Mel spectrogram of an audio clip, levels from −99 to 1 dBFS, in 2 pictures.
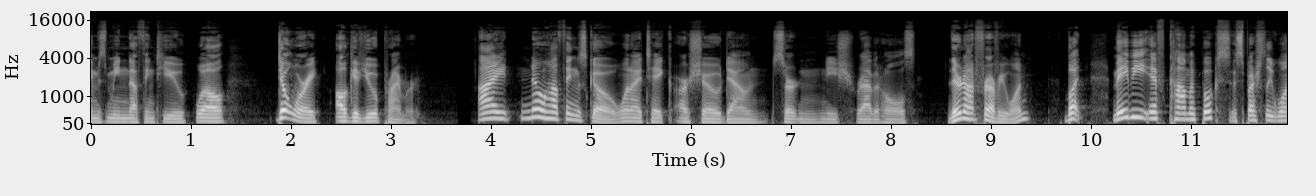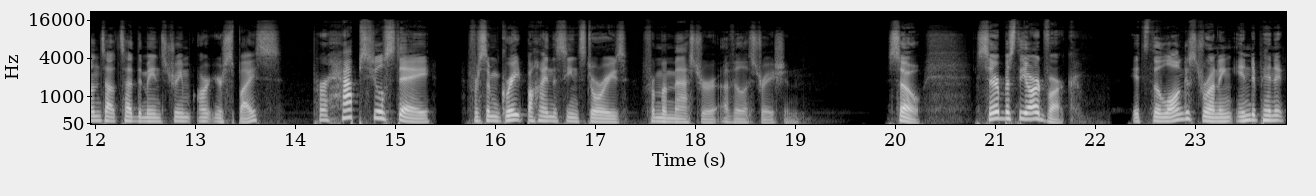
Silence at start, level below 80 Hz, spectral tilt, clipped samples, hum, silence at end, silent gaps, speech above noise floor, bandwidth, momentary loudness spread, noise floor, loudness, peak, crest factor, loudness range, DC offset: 0 s; -52 dBFS; -5.5 dB/octave; under 0.1%; none; 0.05 s; 3.69-3.78 s, 15.42-15.66 s; 62 dB; 16 kHz; 14 LU; -85 dBFS; -24 LUFS; -2 dBFS; 22 dB; 6 LU; under 0.1%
